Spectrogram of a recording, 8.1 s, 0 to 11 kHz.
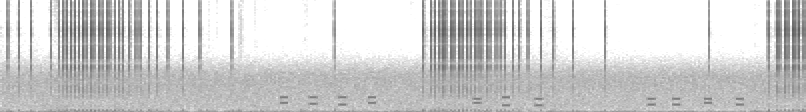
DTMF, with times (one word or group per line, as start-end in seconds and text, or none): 2.8-3.7 #96#
4.7-5.4 032
6.5-7.4 5505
